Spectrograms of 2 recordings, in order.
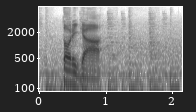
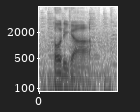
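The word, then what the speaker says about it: トリガー: In this case, interestingly enough, it's actually not exactly the same as English, because it's actually on the first syllable, so on the Toriga. Toriga.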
